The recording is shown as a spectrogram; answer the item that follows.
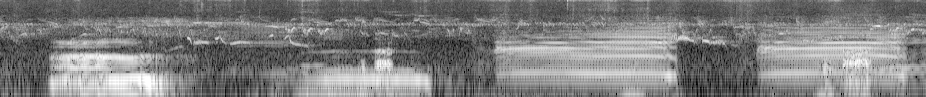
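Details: A herd of tame cattle walking toward green pastures gives deep, drawn-out moos with rich harmonics, some rising then sliding down, several animals calling one after another, each lasting a second or two.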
